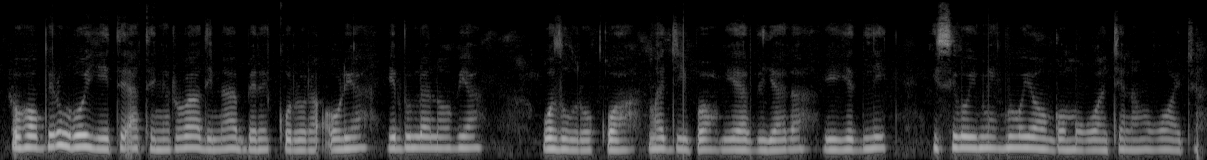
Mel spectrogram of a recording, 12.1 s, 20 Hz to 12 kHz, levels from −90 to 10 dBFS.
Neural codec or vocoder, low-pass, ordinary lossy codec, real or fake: codec, 24 kHz, 0.9 kbps, WavTokenizer, medium speech release version 1; none; none; fake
